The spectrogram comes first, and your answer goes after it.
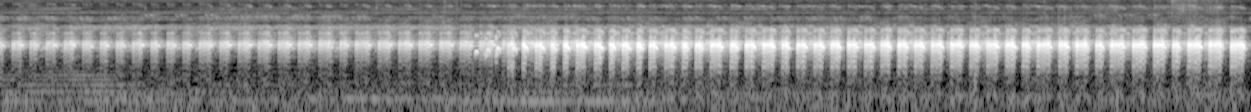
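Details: Frogs calling at night, a rapid run of short, rasping pulses, roughly four per second, that grows louder and denser after a quieter opening, with a faint steady hum underneath.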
